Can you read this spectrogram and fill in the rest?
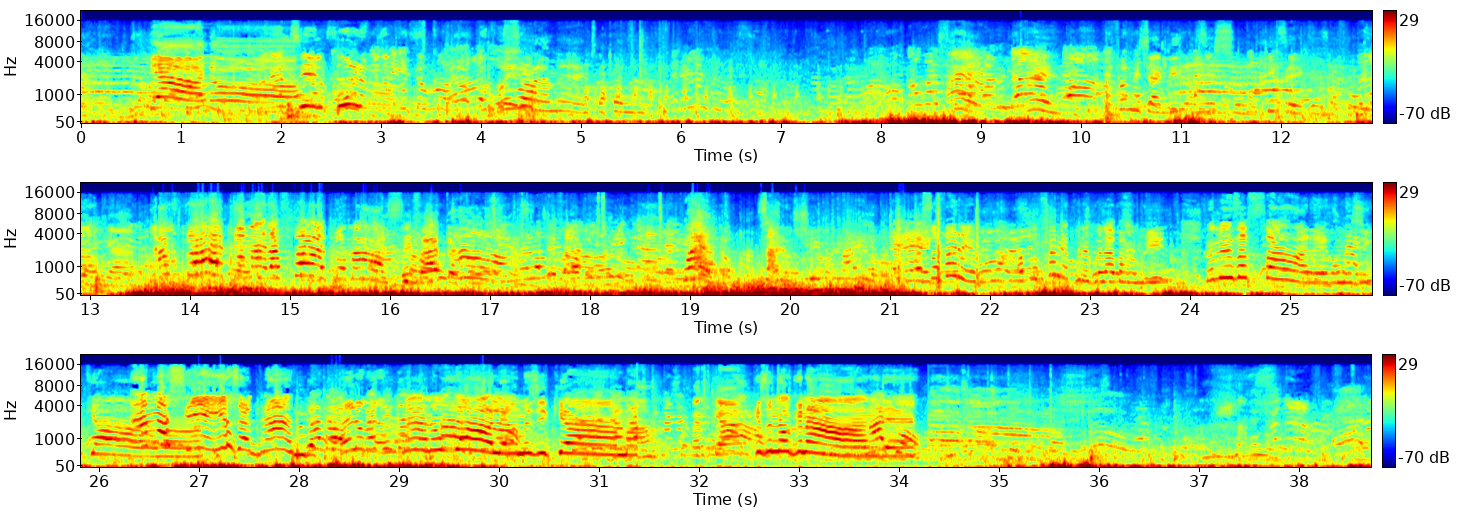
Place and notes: Taranto, città vecchia, costruzione park Urka di LABuat - Taranto, Voci Parco Giochi LABuat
